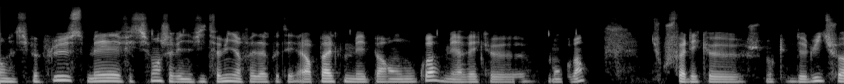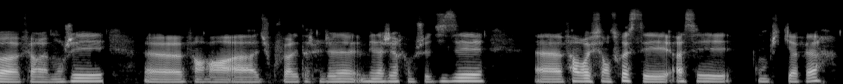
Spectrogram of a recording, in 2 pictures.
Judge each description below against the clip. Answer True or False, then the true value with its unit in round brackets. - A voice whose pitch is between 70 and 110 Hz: False (130 Hz)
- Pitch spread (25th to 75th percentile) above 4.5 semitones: False (2.5 semitones)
